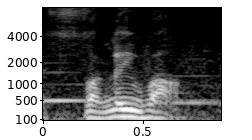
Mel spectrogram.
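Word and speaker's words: सक़ीफ़ा: सरकारे दो आलम के वसल मुबारक के बाद एक बांस का बना हुआ बड़ा झोपड़ा, जिसका सही प्रोनाउंसिएशन शायद सहीफा या सगीफा है, सगीफा, हाँ सगीफा, सगीफे के अंदर इलेक्शन के जरिए एक रजी अल्लाह अनु को पैगंबर का खलीफा और बादशाह इलेक्शन के जरिए चुना गया।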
